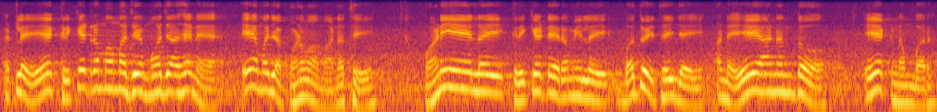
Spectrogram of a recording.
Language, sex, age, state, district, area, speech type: Gujarati, male, 18-30, Gujarat, Junagadh, rural, spontaneous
